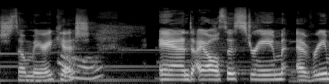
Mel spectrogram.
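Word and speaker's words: Merry Kish: Instagram, Blue Sky, uh, under my name, but it's spelled M E R R Y K I S H. So, Mary Kish.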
